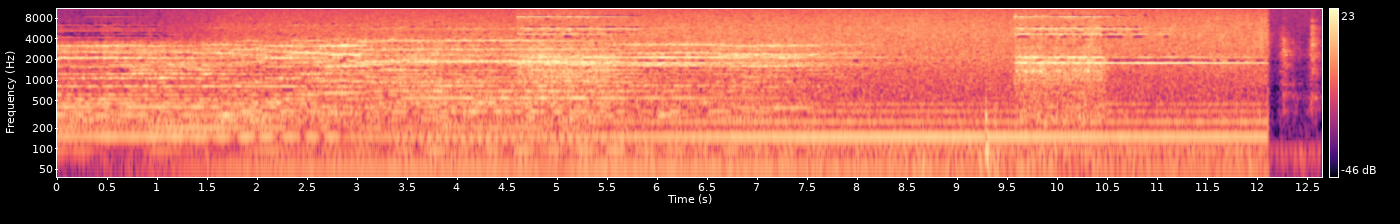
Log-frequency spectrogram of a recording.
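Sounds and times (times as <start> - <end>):
steady low hum: 0.2 - 12.2
telephone bell ringing: 4.5 - 8.1, 9.6 - 12.2.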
